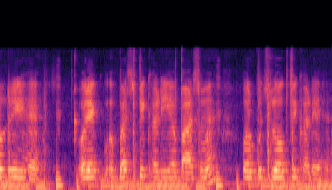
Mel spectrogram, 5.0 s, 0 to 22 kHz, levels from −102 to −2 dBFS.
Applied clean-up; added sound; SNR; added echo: none; Bass guitar; 5 dB; reverberation time 0.2 s.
